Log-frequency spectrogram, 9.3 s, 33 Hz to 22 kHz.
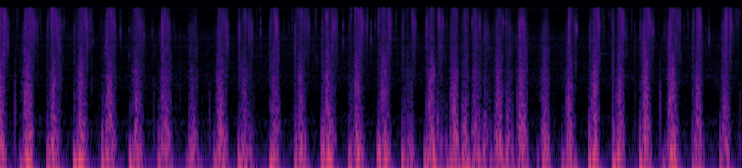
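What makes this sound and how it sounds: A metal ear pick scrapes inside the canal of a dim white silicone ear on a 3Dio binaural microphone. It makes a quick, loosely rhythmic string of deep, muffled scratching strokes, about three per second. Each stroke is a short, bass-heavy thump that dies away almost at once.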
